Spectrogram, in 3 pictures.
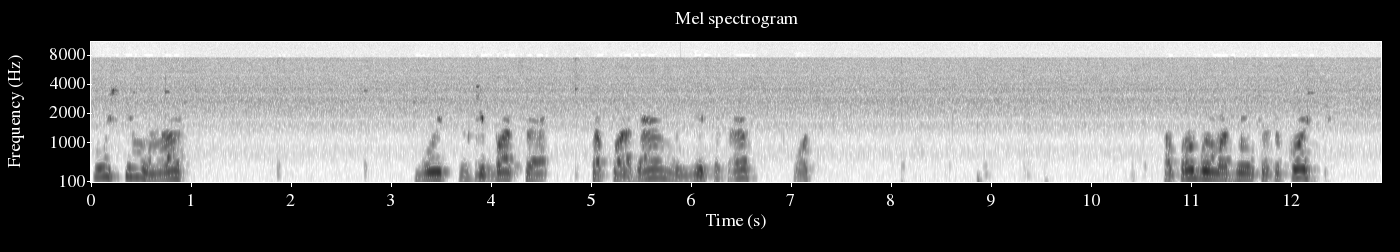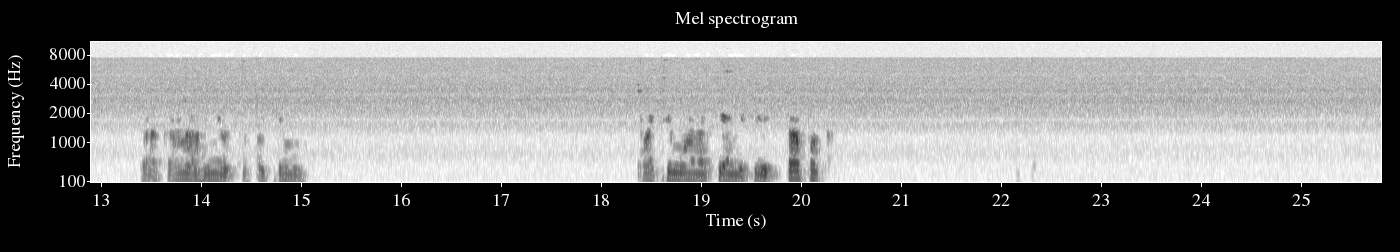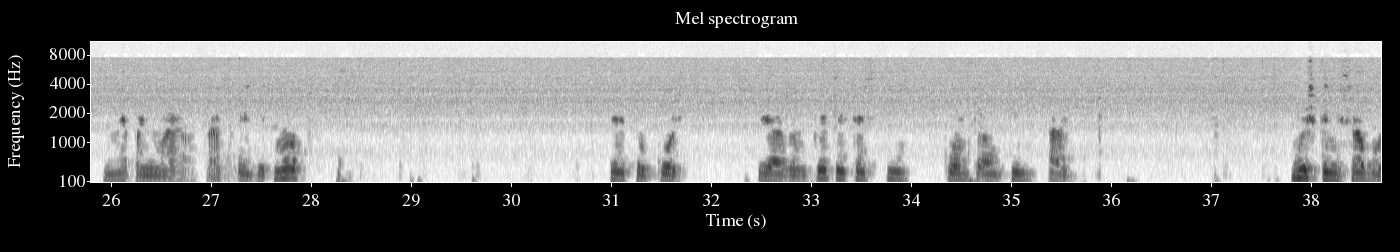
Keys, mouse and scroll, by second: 1.8-2.7 middle drag, 4.3 middle click, 6.1-8.1 drag, 8.9 shift+middle click, 10.3 click, 12.1 r, 14.3 click, 14.8-18.3 middle drag, 18.6 r, 22.2 click, 26.6 click, 28.6 middle click, 29.1 shift+middle click, 29.7 middle click, 30.7 click, 33.0 shift+click, 34.4 ctrl+p, 37.0 shift+middle click.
